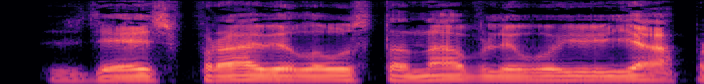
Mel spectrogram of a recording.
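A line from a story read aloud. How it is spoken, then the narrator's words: Growled. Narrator (Russian): прорычал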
